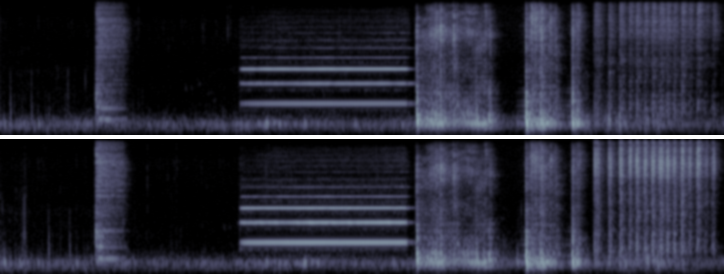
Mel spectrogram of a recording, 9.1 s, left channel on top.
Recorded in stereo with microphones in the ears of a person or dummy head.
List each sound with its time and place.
1.2 s a snare drum: 70° right (ahead or behind), 3 m
3.0 s a flute: 40° right (ahead or behind), 1.1 m
5.2 s writing: 15° left (ahead or behind), 0.6 m
7.4 s a squeak: 75° right (ahead or behind), 0.5 m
